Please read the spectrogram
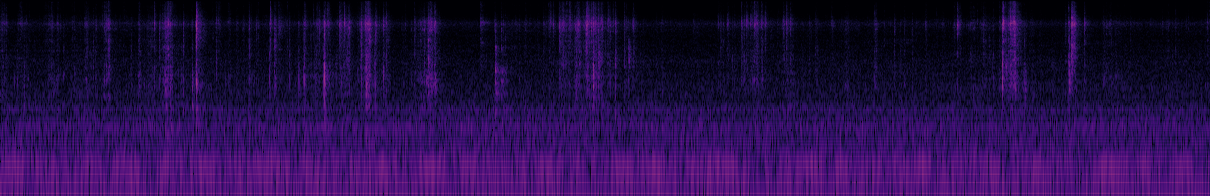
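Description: Paper cupcake liners being pulled from a new pack and separated, with soft crinkling and scattered light clicks, the loudest a little before the end.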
